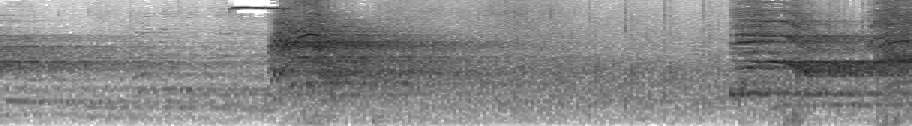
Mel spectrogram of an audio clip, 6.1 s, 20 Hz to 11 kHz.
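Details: Nagoya Port Aquarium belugas Hodoi, Taanya and Mirai during pool transfer and training, 14 March 2021. A brief high tone, then two loud harmonic squeal bursts, one with a bending whistle, ringing in an indoor hall.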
